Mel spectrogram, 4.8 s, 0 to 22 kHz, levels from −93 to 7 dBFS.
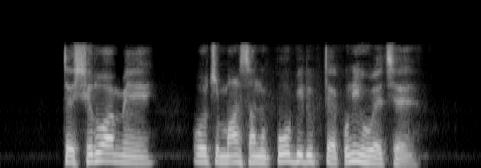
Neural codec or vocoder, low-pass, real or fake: autoencoder, 48 kHz, 32 numbers a frame, DAC-VAE, trained on Japanese speech; 7.2 kHz; fake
